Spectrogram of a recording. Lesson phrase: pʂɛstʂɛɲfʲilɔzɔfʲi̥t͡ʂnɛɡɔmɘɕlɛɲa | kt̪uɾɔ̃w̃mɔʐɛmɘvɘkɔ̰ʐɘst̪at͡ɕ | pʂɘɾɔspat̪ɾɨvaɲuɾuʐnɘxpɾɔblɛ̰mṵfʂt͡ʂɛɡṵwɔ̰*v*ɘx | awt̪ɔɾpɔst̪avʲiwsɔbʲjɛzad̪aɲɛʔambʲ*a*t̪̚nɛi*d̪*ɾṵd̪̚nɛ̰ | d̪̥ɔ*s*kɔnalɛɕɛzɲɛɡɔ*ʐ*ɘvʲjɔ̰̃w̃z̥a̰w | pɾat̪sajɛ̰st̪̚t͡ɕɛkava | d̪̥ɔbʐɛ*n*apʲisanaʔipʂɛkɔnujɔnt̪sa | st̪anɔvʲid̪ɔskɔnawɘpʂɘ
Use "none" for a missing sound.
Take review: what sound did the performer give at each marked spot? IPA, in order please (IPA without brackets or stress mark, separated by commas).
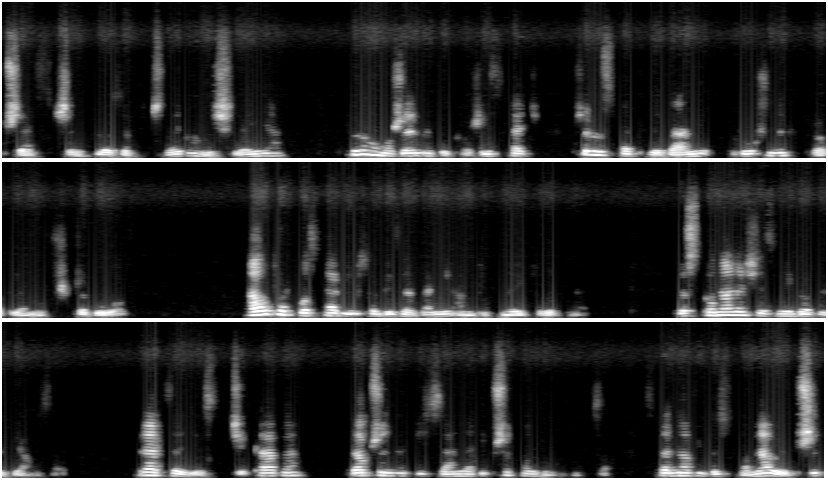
v, i, t̪, s, v, n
